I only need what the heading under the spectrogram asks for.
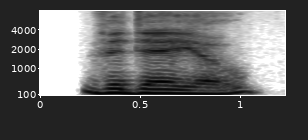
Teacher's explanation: short E in all. Except for the video, the E is long.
